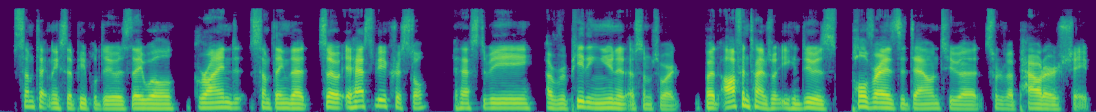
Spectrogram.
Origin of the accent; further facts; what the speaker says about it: Kentucky, United States; I'm from Kentucky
